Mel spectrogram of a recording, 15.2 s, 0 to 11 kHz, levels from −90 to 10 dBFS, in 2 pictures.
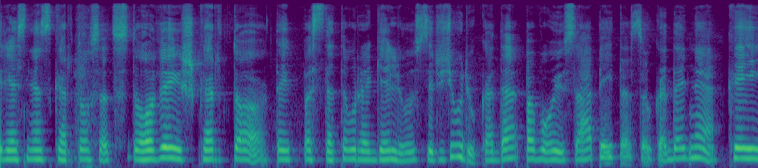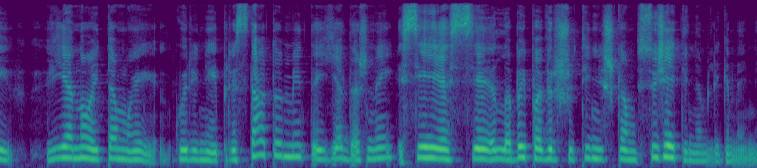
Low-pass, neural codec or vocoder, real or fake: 9.9 kHz; none; real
